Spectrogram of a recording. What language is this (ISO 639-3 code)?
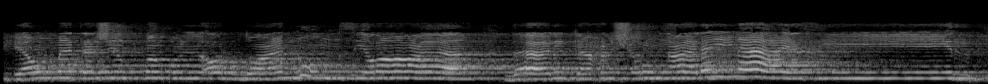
ara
